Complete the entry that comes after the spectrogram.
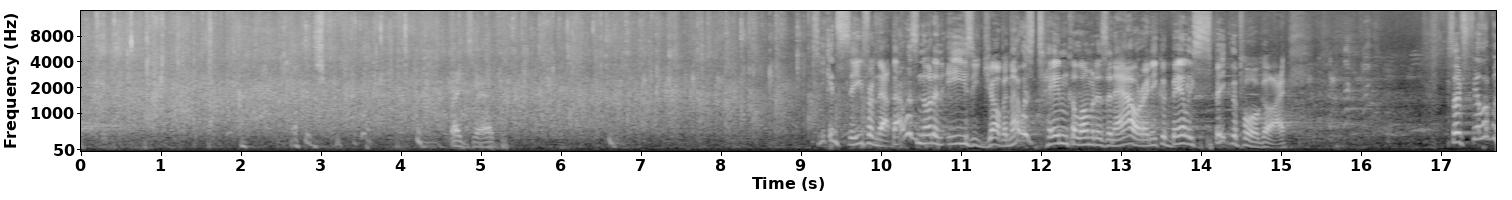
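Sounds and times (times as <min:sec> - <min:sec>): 
audience clapping: 0:00.0 - 0:10.0
speech: 0:02.8 - 0:05.5, 0:06.6 - 0:06.8, 0:09.2 - 0:15.3, 0:17.2 - 0:17.6.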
